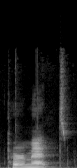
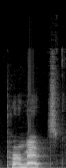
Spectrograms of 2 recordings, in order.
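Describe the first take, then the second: Both takes have the same delivery.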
